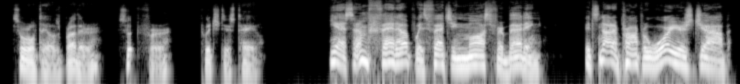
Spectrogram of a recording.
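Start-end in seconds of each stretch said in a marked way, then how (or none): 4.2-9.1 fed-up, raised, high-pitched grumbling. Sootfur, Sorreltail's brother, answers about apprentice duties, complaining. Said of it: "he complained".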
